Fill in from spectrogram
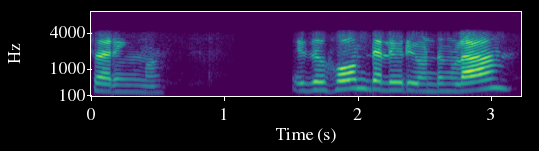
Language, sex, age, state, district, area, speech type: Tamil, female, 45-60, Tamil Nadu, Kallakurichi, urban, conversation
